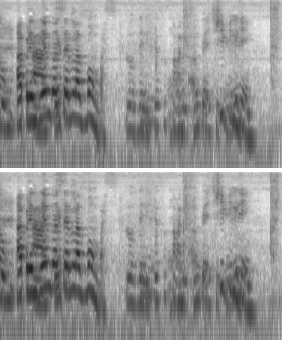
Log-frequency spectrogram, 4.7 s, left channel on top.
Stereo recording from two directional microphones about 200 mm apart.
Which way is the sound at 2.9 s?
5° right (ahead or behind).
